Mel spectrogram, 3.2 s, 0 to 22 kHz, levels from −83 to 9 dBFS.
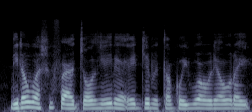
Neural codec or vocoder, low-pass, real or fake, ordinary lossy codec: codec, 24 kHz, 1 kbps, SNAC; 10.8 kHz; fake; AAC, 64 kbps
